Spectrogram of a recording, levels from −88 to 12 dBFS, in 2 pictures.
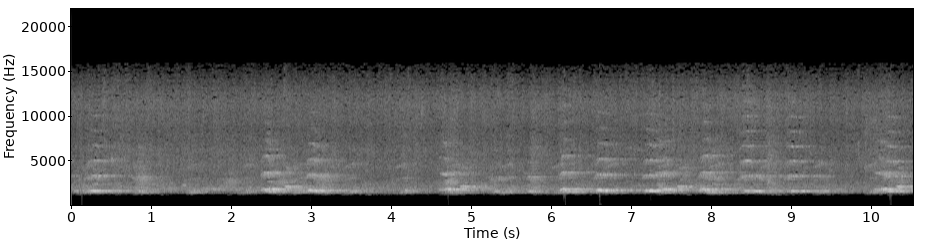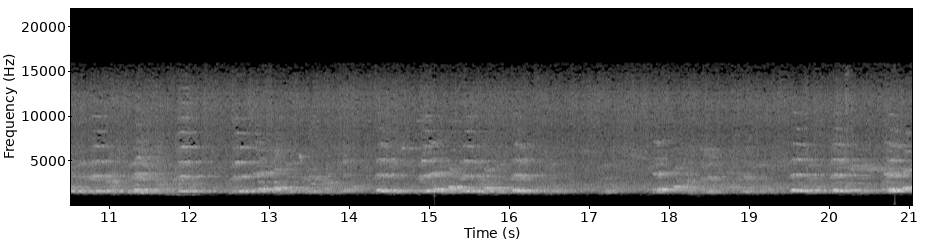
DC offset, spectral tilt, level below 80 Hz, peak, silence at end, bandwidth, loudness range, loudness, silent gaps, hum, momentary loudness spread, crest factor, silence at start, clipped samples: under 0.1%; 9.5 dB/octave; under -90 dBFS; -2 dBFS; 0 s; 16 kHz; 3 LU; -19 LUFS; none; none; 11 LU; 18 dB; 0 s; under 0.1%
